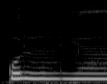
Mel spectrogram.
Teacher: Terdapat hukum bacaan mad jaiz munfasil. Cara membacanya dibaca panjang 2-5 harokat.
